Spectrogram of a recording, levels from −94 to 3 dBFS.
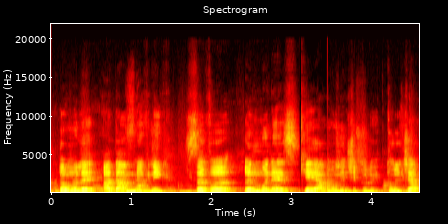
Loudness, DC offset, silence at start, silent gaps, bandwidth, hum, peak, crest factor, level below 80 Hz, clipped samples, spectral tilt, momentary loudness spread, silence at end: -18 LUFS; under 0.1%; 0 s; none; 13.5 kHz; none; -2 dBFS; 16 dB; -62 dBFS; under 0.1%; -5 dB/octave; 7 LU; 0 s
